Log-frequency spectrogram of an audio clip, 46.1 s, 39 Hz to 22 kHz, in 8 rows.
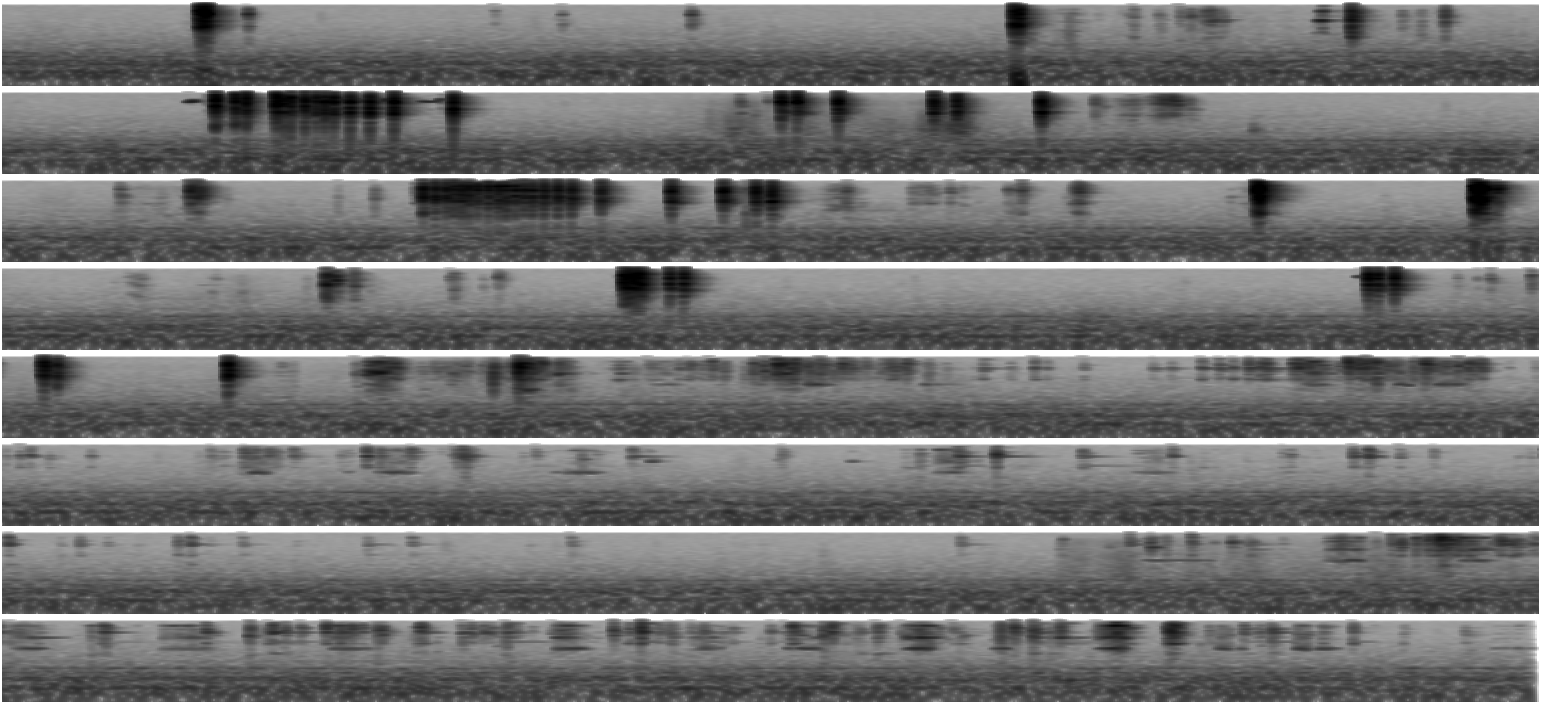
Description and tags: This is a collection of various handcuff sounds. It includes clicking, closing, and general rustling.
Recorded using a Tascam DR-60D and Neewer Shotgun Mic.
